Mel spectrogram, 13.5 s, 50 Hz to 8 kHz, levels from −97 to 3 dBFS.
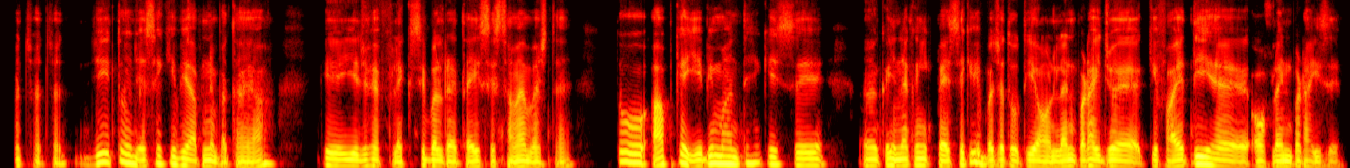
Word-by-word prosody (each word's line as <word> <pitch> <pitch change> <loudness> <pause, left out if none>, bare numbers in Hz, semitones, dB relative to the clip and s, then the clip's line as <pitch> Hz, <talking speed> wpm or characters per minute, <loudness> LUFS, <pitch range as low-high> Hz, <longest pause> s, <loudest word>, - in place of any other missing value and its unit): अच्छा, - - -7
अच्छा। - - -9 0.3
जी, 155 +3 +3
तो 155 -2 +1
जैसे 100 +4 -1
कि 130 +1 -1
अभी 115 -2 +1
आपने 95 -1 +1
बताया, 85 0 -2 0.6
कि 115 - +1 0.2
ये 100 - +3
जो 100 +1 -2
है 105 -1 -1
फ़्लेक्सिबल 100 +3 -2
रहता 85 -2 -2
है, 85 - +2
इससे 90 0 -4
समय 90 0 0
बचता 80 - -7
है, 80 - -8 0.5
तो 160 -3 +4
आप 125 -1 +1
क्या 145 - +4
ये 95 +2 +1
भी 135 - +3
मानते 130 +1 +4
हैं 145 +2 -1
कि 130 - -1
इससे 110 -3 -1 0.5
अ, 105 0 +1
कहीं 110 0 +2
न 105 +1 +3
कहीं 110 0 +2
पैसे 95 -2 +1
की 165 - -4
भी 165 - +2
बचत 100 +1 -1
होती 100 +1 -1
है, 100 - +4
ऑनलाइन 90 +2 +2
पढ़ाई 95 +1 +1
जो 100 - +4
है 95 -2 0
किफ़ायती 100 +7 +2
है, 95 -6 +1
ऑफलाइन 90 0 +1
पढ़ाई 90 -2 -3
से? 90 -2 -11
100 Hz, 215 wpm, -22 LUFS, 95-120 Hz, 0.6 s, तो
